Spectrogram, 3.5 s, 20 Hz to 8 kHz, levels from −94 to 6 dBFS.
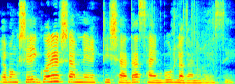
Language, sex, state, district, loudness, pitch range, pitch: Bengali, female, Assam, Hailakandi, -16 LUFS, 210-240 Hz, 230 Hz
